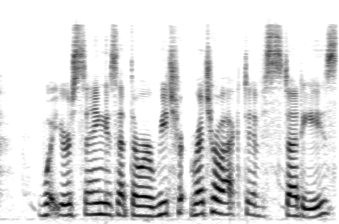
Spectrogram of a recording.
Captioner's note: speaking in French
